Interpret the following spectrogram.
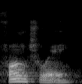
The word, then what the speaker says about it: feng shui: The Chinese system of geomancy, feng shui, pronounced feng shui, is the science of understanding the dragon currents, which exist beneath the earth.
